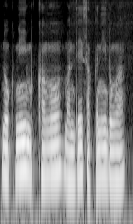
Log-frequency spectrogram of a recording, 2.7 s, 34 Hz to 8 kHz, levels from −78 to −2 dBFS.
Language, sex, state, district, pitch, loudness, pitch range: Garo, male, Meghalaya, South Garo Hills, 110 Hz, -13 LUFS, 105-115 Hz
